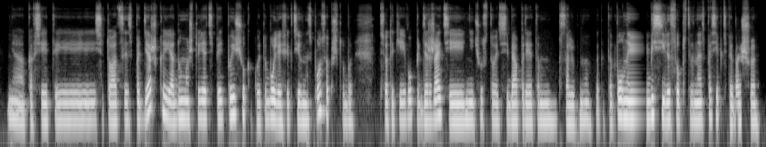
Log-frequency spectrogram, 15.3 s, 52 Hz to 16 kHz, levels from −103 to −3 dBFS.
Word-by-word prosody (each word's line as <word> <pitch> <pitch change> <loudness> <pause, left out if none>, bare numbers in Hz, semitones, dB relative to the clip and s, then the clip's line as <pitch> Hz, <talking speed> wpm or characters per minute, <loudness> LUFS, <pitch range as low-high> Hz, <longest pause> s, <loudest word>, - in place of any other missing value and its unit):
мя 75 -3 0
ко - - -5
всей 140 +1 -1
этой 145 +1 -1
ситуации 145 0 -2
с 145 - -9
поддержкой. 180 - +1
Я 150 -3 +3
думаю, 160 +1 +2
что 155 0 -6
я 160 0 +5
теперь 155 0 -2
поищу 175 +2 +1
какой-то 145 0 -6
более 155 -2 +5
эффективный 145 +1 -1
способ, 170 +5 -1
чтобы 140 +1 -7 0.5
всё-таки 150 0 -3
его 155 +1 +1
поддержать 155 +2 +1
и 140 0 +4
не 150 0 +2
чувствовать 145 -2 -5
себя 145 0 0
при 145 0 -1
этом 145 0 -2
абсолютно, 140 +2 -2
как - - -10
это- 140 +1 -6
полной 155 0 +4
бессилия 160 -1 +4
собственное. 150 -1 0
Спасибо 160 +2 -4
тебе 135 - -3
большое. 140 0 -1
150 Hz, 140 wpm, -24 LUFS, 145-155 Hz, 0.5 s, я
